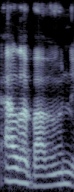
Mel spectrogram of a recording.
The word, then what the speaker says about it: Alabone: Yeah, ALABONE, yes.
